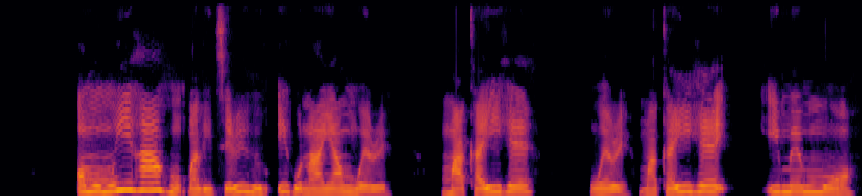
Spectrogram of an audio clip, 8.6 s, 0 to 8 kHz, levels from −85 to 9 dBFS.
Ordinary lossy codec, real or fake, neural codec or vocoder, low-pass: none; real; none; none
